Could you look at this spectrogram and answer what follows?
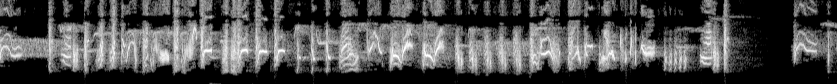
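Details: Eurasian siskin in fast, continuous high twittering song: rapid mixed chirps, trills and slurred whistles run together for about seven seconds, then a brief pause and one more note.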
